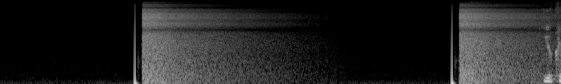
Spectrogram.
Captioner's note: thunder claps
